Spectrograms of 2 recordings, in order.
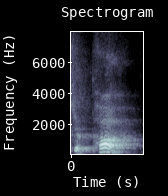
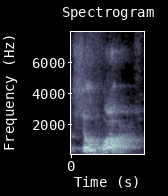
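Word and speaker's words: שופר: i said you know with the f there's no f sound in hebrew if you read the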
